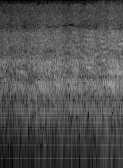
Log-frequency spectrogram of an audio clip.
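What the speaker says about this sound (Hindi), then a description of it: "सिर तन से जुदा, लगातार इस तरीके की नारेबाजी ये उकसाने वाली भीड़ कर रही है।" An agitated mob presses around a house in Hyderabad, Pakistan, voices massed in a dense, continuous roar of shouting and chanting, loud and unbroken across the short moment.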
